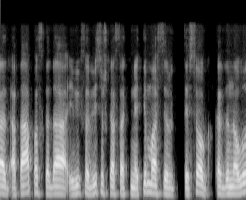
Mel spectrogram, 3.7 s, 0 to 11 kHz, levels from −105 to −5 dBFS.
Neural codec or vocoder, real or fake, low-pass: codec, 16 kHz, 4.8 kbps, FACodec; fake; 7.2 kHz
